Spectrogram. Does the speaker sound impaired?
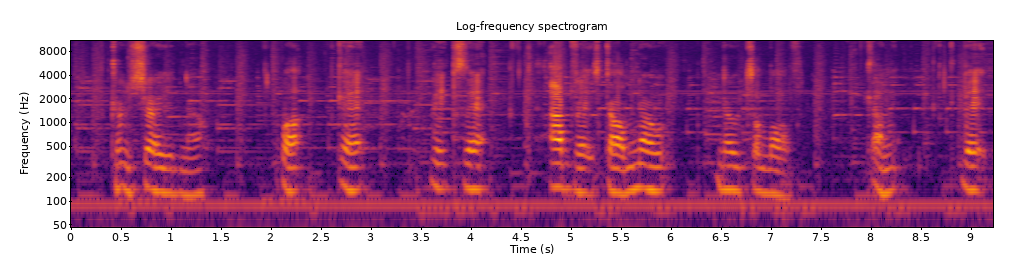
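Yes: Duchenne muscular dystrophy; diagnosed at age 5.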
